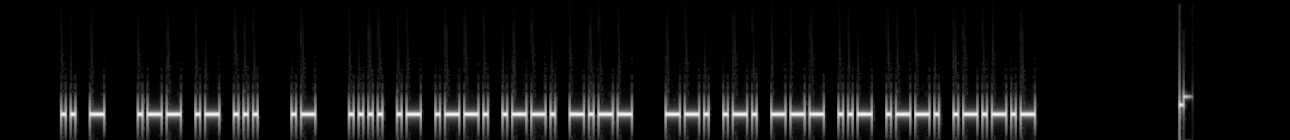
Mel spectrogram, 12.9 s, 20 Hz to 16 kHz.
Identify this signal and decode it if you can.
Morse code, heard as a keyed tone, about 25 wpm, 700 Hz. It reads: IT WAS A HAPPY GROUP.
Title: Sentences from Top 1000 Words - Review Part 1 - 25wpm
